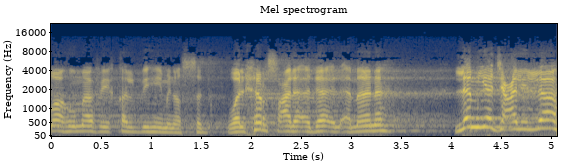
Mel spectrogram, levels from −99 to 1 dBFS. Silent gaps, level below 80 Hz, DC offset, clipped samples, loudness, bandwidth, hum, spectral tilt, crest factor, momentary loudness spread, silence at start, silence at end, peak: none; -54 dBFS; under 0.1%; under 0.1%; -14 LUFS; 10.5 kHz; none; -3.5 dB/octave; 14 dB; 16 LU; 0 s; 0 s; -2 dBFS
